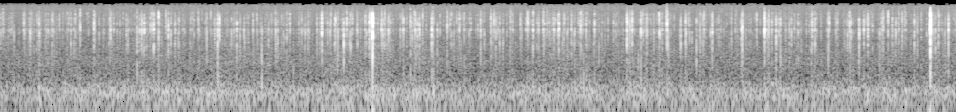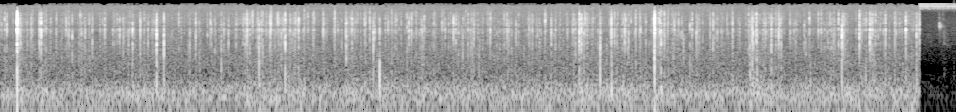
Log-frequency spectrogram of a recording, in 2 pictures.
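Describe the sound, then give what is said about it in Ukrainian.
A fireplace fire crackles steadily on its own on a cold winter morning, scattered sharp pops and snaps rising irregularly over a soft, continuous hiss and low rumble of burning, fairly quiet. “Холодний зимовий ранок, а ти сидиш біля каміну чашечкою теплого, ароматного чаю.”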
